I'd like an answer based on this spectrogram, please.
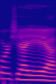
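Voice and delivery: play-acted casual, unworried, breezy, laid-back tone. Retelling how a brother answered notes before speaking: imitating brother's laid-back tone. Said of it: "was acting like he was, like, not really worried".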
